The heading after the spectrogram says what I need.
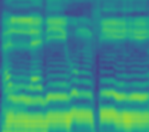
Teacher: Bacaannya pula kita perlu jelaskan bacaan mim mati tanpa dengung. >> Tanpa dengung yang dimaksudkan kat sini adalah tanpa dengung dengan kadar dua harakat tulah. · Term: izhar syafawi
